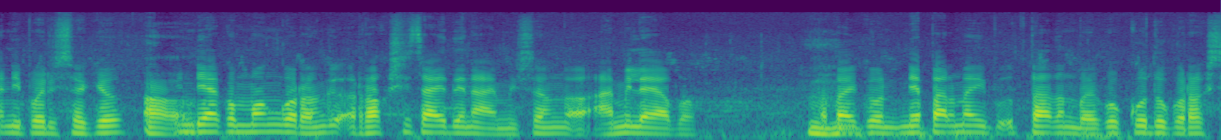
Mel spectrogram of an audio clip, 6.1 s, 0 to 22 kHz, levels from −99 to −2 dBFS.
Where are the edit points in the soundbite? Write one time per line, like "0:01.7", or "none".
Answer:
none

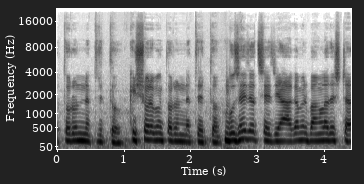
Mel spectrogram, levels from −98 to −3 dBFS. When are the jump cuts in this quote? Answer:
0:02.4

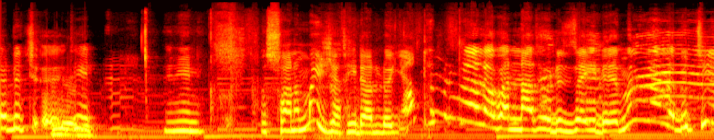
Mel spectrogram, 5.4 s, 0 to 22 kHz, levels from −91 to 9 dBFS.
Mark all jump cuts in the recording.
none

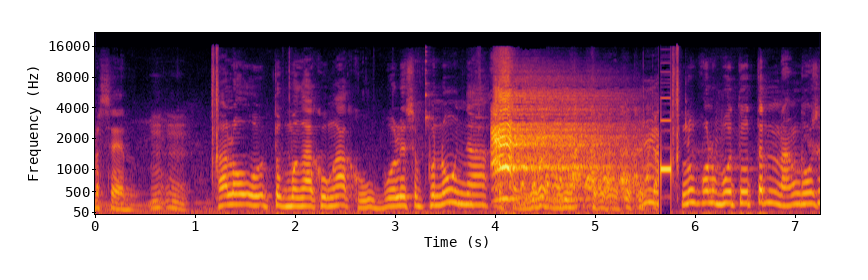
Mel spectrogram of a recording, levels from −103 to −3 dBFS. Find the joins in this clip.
0:05.6

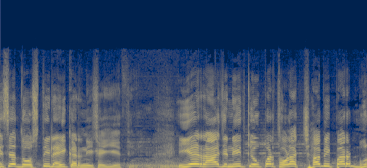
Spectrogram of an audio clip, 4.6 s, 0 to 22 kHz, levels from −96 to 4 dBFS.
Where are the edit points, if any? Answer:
none

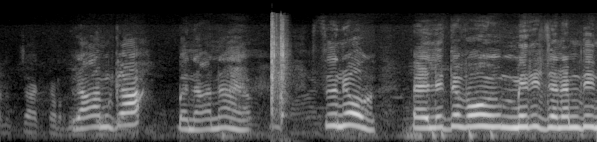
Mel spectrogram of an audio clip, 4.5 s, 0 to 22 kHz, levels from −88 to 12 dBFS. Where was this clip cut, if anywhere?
0:02.3

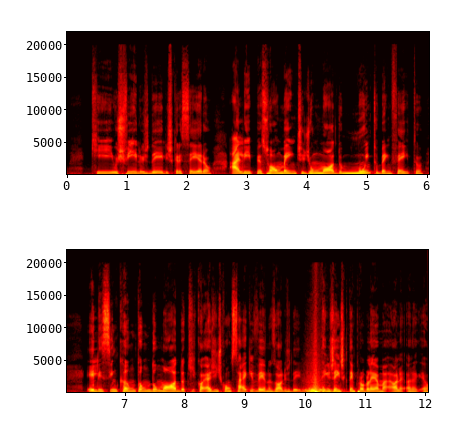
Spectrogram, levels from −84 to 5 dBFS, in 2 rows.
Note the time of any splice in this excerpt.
0:10.1

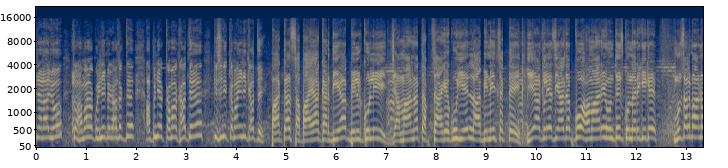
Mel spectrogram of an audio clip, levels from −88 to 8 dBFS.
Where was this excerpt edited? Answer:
0:04.7
0:09.7

